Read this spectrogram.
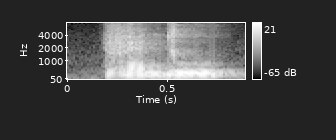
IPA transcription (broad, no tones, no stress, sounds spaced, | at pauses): v æ n d u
